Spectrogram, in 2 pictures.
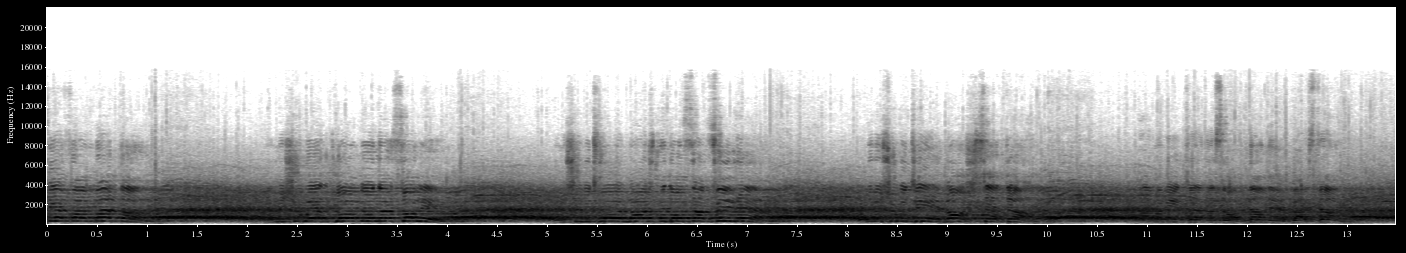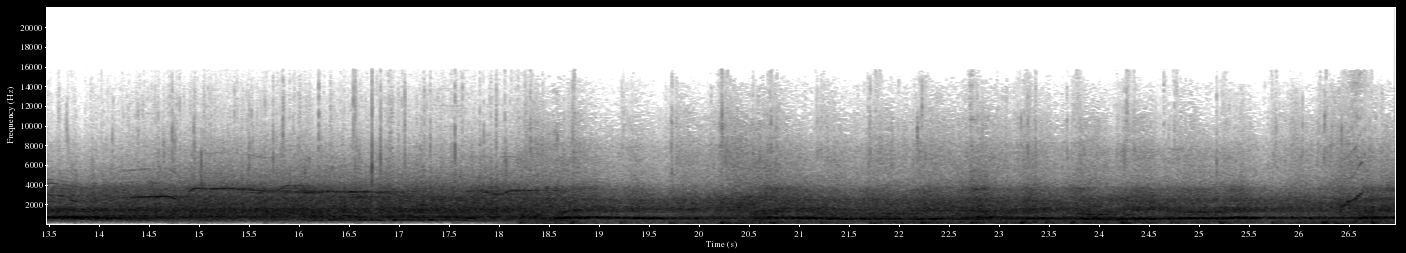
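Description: A stadium crowd cheers and roars.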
